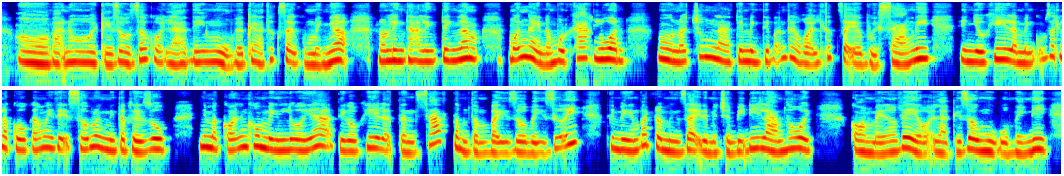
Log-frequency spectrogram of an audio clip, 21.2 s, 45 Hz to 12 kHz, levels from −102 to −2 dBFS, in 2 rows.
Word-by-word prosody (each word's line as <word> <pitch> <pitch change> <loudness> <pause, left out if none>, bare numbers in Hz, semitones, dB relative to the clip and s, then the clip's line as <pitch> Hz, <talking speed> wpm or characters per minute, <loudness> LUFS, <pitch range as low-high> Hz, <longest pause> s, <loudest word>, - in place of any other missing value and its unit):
Ồ, 215 -4 +3
bạn 215 +1 -1
ơi, 220 -1 +1
cái 195 - -2
giờ 215 0 -1
giấc 265 +7 -2
gọi 240 -5 -5
là 205 -1 -2
đi 225 -1 -2
ngủ 220 -6 +1
với 195 -1 -2
cả 215 0 -3
thức 265 +6 -9
dậy 235 -6 -1
của 200 - -6
mình 195 +2 0
á, 255 +1 +3 0.3
nó 235 - 0
linh 245 0 +4
ta 250 -2 -1
linh 235 +1 0
tinh 260 -1 +1
lắm, 290 0 +5 0.3
mỗi 275 +1 +1
ngày 300 -8 +3
nó 195 - -2
một 235 +1 +1
khác 295 0 -2
luôn. 275 -2 +5 0.3
Ừ, 275 -4 +4
nói 230 +1 +1
chung 320 +5 0
là 255 -6 +2
thì 245 - +1
mình 230 -2 +1
thì 235 - -1
vẫn 295 +5 -6
phải, 290 -3 -1
gọi 205 -3 -2
là, 200 - -4
thức 300 - -6
dậy - - -2
ở 195 - -3
buổi 190 -2 -5
sáng 210 +1 -2
đi, 285 +1 +5 0.3
thì 245 - +1
nhiều 230 -1 +4
khi 275 +2 +3
là 250 -3 +3
mình 210 0 0
cũng 285 - -8
rất 325 -1 -3
là 265 - +2
cố 235 -3 0
gắng 230 +3 -3
mình 260 - 0
dậy 240 -2 -2
sớm 250 0 -1
rồi 285 - +3
mình 225 -3 +1
tập 225 -1 -1
thể 205 -3 +3
dục. 235 +2 +4 0.3
Nhưng 280 -1 +4
mà 255 - +1
có 225 0 -2
những 275 +3 +1
hôm 285 -3 +4
mình 220 -2 +2
lười 225 0 +2
á, 290 +2 0
thì 215 - +1
có 210 -1 +1
khi 260 +4 -1
là 235 - -3
tầm 190 -2 -4
sát 340 - -1
tầm 240 -8 -1
tầm 190 -2 -5
7:00-7:30 190 - -2 0.4
thì 255 - 0
mình 225 -2 +3
mới 215 - 0
bắt 315 0 -2
đầu 250 -5 +1
mình 200 -2 +1
dậy 220 +1 -1
để 205 - +1
mình 190 0 -4
chuẩn 190 -1 -4
bị 205 - -2
đi 250 +3 0
làm 220 -5 +2
thôi. 245 -1 +3 0.4
Còn 205 -4 0
mấy 180 - -2
nói 200 +2 -2
về, 260 -3 +6
gọi 185 0 -2
là, 190 -2 -2
cái 195 0 -4
giờ 240 0 +4
ngủ 210 -3 +3
của 185 - -2
mình 190 +1 -4
đi, 235 0 +3
230 Hz, 305 wpm, -20 LUFS, 205-260 Hz, 0.4 s, về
